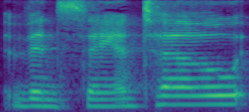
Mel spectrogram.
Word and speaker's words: Vin Santo: Uh Danny is asking if Vin Santo is um do you v i n s a n t o is that how it's spelled?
